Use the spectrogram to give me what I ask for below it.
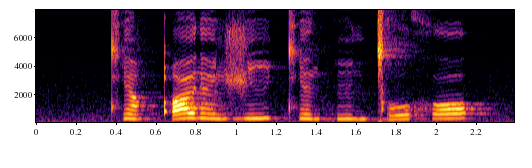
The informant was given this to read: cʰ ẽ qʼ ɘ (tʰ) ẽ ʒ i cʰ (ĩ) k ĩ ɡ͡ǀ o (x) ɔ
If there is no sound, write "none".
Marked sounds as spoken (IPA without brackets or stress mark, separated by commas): ɾ, ẽ, x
